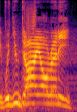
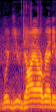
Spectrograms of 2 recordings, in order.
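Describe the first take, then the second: First: Exasperated yell. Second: Said in the usual way. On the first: Real, not acted. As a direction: demand it in frustration. Impatient at a living king.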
